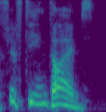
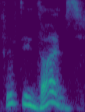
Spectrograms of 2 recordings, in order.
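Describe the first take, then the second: First: Said in the usual way. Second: Hushed, voiceless whisper; whispered aside. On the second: Acted. Speaker reacting to fifteen listens of his shiur, whispered aside. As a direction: whisper it to yourself in wonder.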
